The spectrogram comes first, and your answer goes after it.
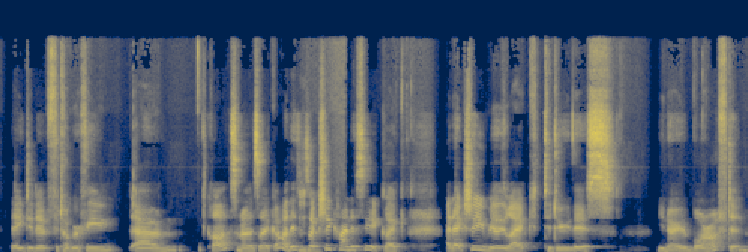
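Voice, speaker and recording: Woman with an Australian accent, medium pitch, ordinary pitch variation, very even loudness, moderate pace. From Victoria, Australia (Riddells Creek, near Macedon). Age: 20s. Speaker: photographer. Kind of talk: casual chat. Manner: animated, laughing often.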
